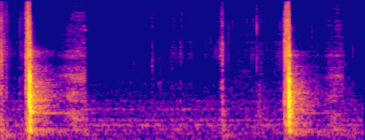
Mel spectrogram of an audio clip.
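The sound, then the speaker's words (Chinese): A knife chops down through an onion on a cutting board with vertical cuts from top to bottom. Two sharp, crisp strikes land a couple of seconds apart, with a fainter tap between them. “你再把你的洋葱跟你刚刚切的那个角度呢一样垂直九十度，然后从上往下切，切。”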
